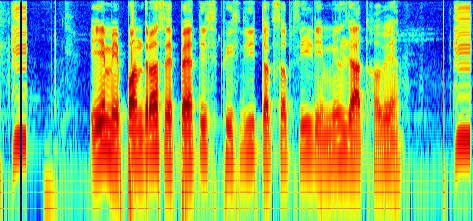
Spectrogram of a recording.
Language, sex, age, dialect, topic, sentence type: Bhojpuri, male, 18-24, Northern, banking, statement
